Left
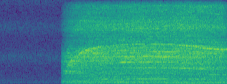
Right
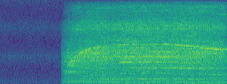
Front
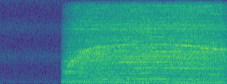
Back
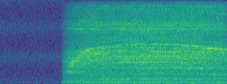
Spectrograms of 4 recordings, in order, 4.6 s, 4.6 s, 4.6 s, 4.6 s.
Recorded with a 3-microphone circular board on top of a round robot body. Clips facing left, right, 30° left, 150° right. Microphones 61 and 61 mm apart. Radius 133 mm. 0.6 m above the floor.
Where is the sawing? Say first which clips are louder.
Even, front 2 dB; 10° left, 1.2 m.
